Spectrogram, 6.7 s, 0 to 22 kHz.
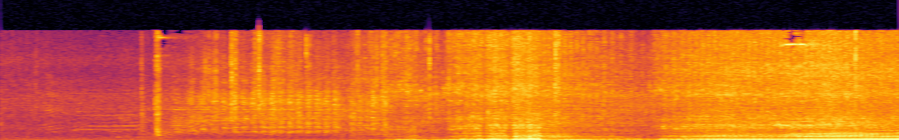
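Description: An off-road 4x4's engine revving hard, starting about three seconds in: the pitch climbs, drops away briefly near five seconds, then climbs again and is held loud to the end.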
